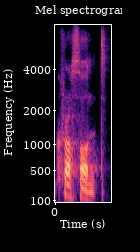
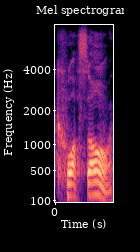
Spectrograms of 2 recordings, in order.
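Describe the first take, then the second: First: The word has a lazy American pronunciation. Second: The word has a French-style pronunciation. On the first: The speaker calls it wrong. "if you're a lazy American and don't say words properly" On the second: The speaker calls it right. "the correct correct correct, correct pronunciation"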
